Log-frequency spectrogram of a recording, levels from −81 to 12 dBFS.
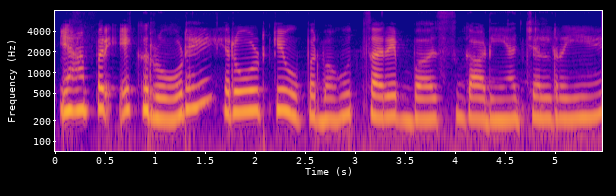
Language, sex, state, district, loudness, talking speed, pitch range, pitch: Hindi, female, Himachal Pradesh, Shimla, -16 LUFS, 165 wpm, 215-280 Hz, 230 Hz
